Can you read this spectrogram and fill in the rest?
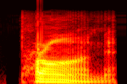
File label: "prawn", American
